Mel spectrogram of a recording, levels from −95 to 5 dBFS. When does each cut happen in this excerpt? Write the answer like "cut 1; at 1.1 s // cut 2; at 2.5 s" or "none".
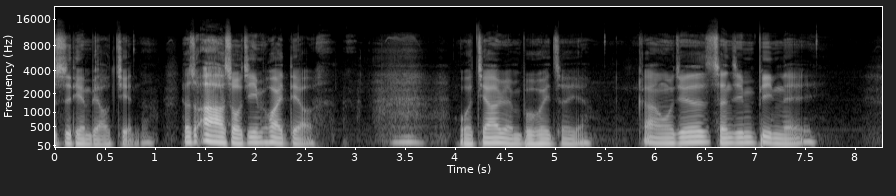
none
